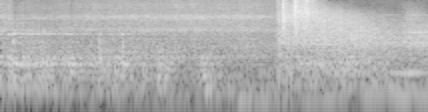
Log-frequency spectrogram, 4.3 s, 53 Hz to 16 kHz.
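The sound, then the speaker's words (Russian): Steady mechanical rumble and hiss, then a single sharp, powerful cannon shot cracks out near the end as a 30 mm armor-piercing tracer round is fired at a 4S22 explosive reactive armor element in a test, followed by a sustained roaring wash of noise. No one speaks. “Сейчас мы испытаем этот элемент путем воздействия выстрелом бронебойно-трассирующего 30-миллиметрового снаряда.”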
